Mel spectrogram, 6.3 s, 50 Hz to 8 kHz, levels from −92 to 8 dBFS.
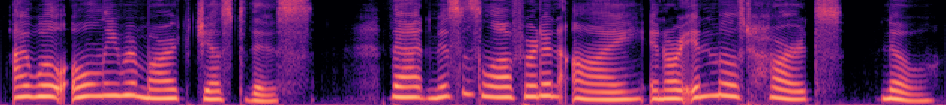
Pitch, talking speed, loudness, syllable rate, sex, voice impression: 260 Hz, 145 wpm, -14 LUFS, 3.8 syllables/s, female, very feminine, very adult-like, very thin, slightly tensed, powerful, slightly bright, slightly soft, slightly muffled, fluent, slightly raspy, cool, very intellectual, refreshing, sincere, slightly calm, friendly, reassuring, very unique, elegant, slightly wild, sweet, slightly lively, strict, modest, light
